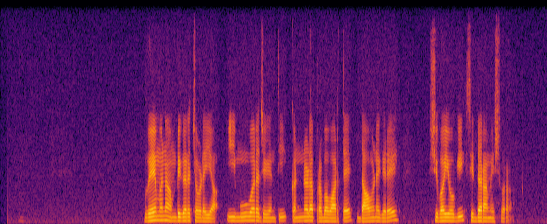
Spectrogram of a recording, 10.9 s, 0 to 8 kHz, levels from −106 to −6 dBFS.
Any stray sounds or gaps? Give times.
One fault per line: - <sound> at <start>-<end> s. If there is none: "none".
none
